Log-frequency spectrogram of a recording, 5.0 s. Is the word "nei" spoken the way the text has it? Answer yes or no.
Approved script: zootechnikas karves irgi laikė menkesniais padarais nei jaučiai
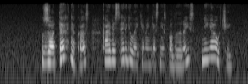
yes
